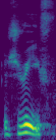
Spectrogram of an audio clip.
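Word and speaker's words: Juif: French it's spelt it's it's called grief and it's spelled J you i F so I started to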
